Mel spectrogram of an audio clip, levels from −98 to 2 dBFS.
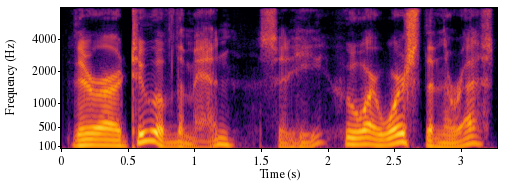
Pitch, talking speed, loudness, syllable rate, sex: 115 Hz, 255 wpm, -16 LUFS, 5.9 syllables/s, male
